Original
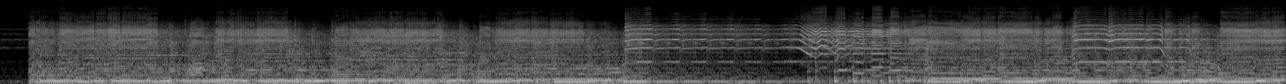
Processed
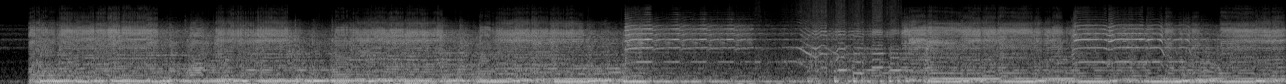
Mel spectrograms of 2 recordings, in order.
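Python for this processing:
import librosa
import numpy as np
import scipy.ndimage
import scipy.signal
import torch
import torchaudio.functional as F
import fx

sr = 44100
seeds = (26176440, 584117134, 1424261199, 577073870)

y = fx.median_filter(x, sr, points=15, at=(7.53, 9.02))
y = fx.rider(y, sr, range_db=3, speed_s=2.0)
y = fx.echo_diffused(y, sr, ms=1188, feedback_pct=45, wet_db=-16)
y = y * librosa.db_to_amplitude(2.5)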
